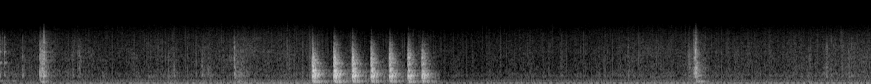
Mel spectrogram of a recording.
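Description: Knocking on a door: a single knock, then a rapid run of about eight knocks a little after three seconds in, and one more knock near seven seconds.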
